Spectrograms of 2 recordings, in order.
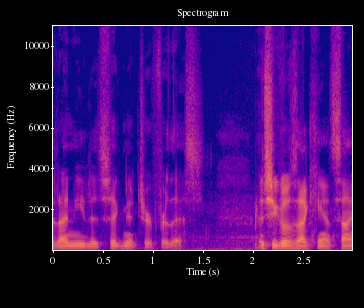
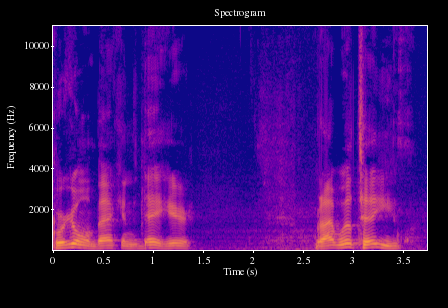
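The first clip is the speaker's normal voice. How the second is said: country honky tonk twang accent. Starting to answer a question about strange encounters as a mail carrier: honky tonk bar accent. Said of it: "I don't know where that accent came from".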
